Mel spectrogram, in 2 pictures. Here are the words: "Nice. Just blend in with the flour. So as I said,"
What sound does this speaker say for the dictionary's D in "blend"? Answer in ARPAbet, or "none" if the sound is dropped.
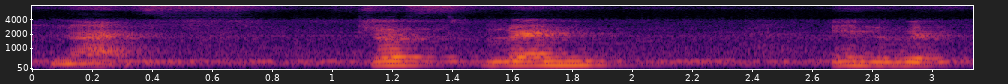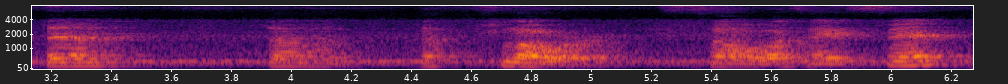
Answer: none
